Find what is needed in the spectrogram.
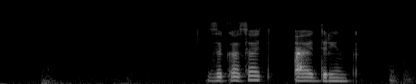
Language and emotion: Russian, neutral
